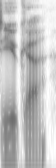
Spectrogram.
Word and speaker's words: yuca: la penúltima luenga, y la raíz yuca, luenga la primera sílaba, y la planta yucubia.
